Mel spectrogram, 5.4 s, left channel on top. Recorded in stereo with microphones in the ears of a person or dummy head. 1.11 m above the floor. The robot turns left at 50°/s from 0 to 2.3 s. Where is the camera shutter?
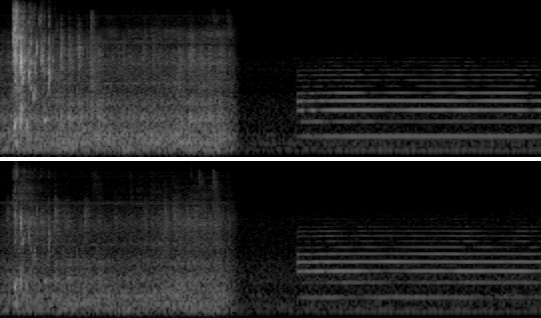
No camera shutter in this recording.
